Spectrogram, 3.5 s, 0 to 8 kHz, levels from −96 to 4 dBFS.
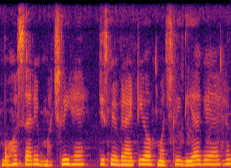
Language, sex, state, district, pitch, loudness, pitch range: Hindi, female, Chhattisgarh, Raipur, 195 Hz, -15 LUFS, 185-205 Hz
